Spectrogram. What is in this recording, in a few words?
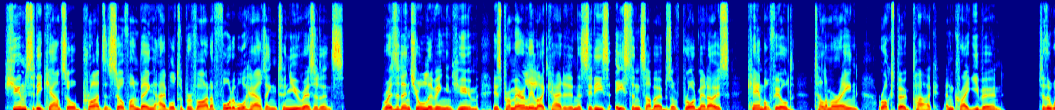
Austrailian; foreign languages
